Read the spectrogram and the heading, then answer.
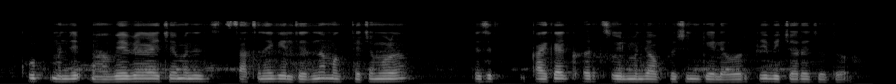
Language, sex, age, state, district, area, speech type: Marathi, male, 18-30, Maharashtra, Sangli, rural, spontaneous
